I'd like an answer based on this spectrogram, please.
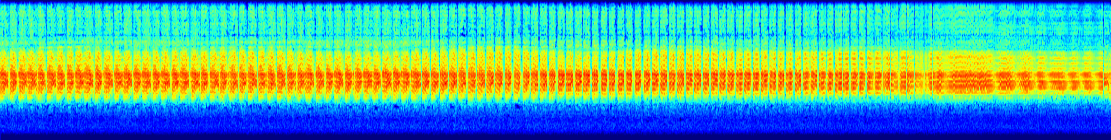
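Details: Crickets in a hot summer meadow keep up a dense, high, shimmering trill that never pauses.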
